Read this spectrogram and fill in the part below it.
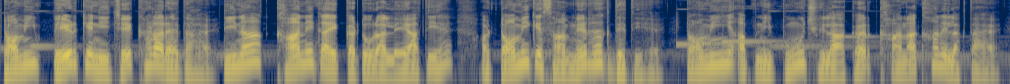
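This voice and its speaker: A man's voice: on the high side, big pitch swings, unhurried, few pauses, a little mellow. A man narrating a children's cartoon story in a scripted storytelling style.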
